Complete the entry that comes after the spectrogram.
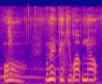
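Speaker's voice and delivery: ordinary delivery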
